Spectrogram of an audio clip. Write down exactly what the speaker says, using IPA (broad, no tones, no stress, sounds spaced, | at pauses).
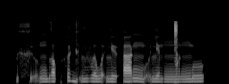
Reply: xʲ o̰ ŋ ɡ ʌ pʰ ɵ ɡʲ o̰ lʲ v ə w ə̰ lʲ ɵ ʔ a ŋ͡m o̰ lʲ ɛ m ŋ͡ǀ ə ŋ͡m u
